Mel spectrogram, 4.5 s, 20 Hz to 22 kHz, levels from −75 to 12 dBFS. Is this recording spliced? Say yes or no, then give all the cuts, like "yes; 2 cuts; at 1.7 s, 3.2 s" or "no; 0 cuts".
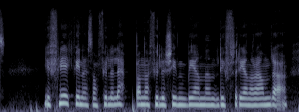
no; 0 cuts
